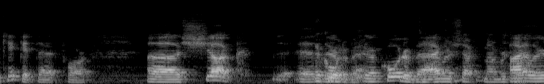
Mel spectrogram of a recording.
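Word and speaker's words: Shough: then he can kick it that far uh shook the quarterback their quarterback Tyler it's spelled Xiao but it's pronounced shuck he spread the ball around in that Wyoming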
